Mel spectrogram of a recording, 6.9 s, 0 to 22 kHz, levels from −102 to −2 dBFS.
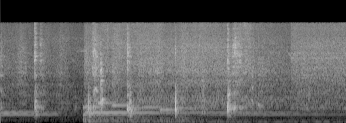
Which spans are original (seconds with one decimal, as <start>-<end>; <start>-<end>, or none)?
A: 2.0-2.7; 4.4-4.9; 5.8-6.9

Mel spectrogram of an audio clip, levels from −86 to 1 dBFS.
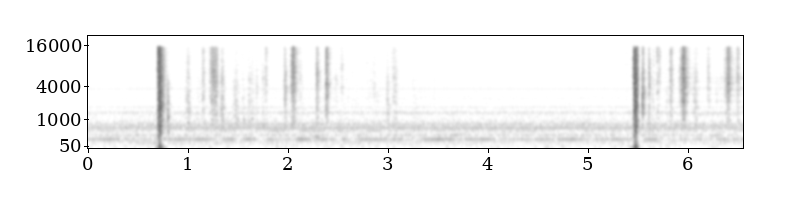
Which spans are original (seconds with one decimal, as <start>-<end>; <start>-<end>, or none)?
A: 0.0-5.9

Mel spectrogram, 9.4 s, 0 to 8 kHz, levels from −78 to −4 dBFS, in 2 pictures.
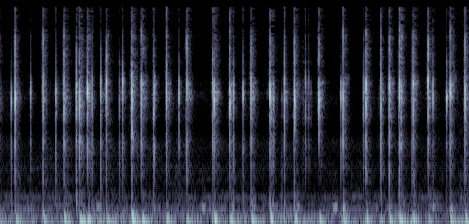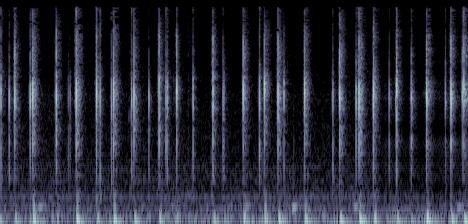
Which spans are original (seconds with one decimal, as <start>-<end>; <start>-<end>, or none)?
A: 4.6-8.5

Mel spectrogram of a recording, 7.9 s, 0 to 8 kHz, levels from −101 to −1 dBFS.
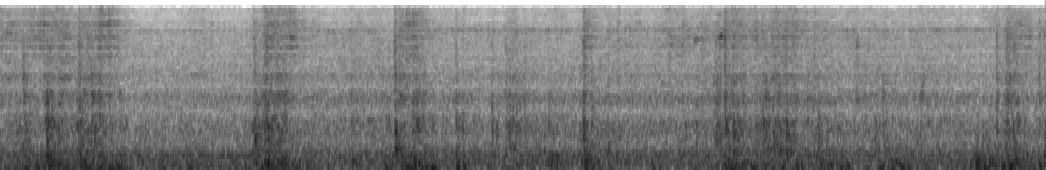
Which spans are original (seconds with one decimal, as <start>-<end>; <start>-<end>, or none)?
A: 0.0-7.9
